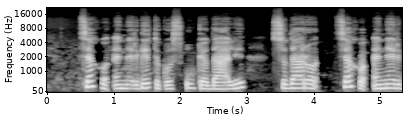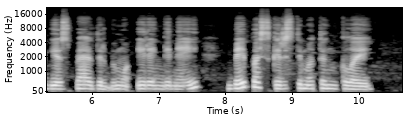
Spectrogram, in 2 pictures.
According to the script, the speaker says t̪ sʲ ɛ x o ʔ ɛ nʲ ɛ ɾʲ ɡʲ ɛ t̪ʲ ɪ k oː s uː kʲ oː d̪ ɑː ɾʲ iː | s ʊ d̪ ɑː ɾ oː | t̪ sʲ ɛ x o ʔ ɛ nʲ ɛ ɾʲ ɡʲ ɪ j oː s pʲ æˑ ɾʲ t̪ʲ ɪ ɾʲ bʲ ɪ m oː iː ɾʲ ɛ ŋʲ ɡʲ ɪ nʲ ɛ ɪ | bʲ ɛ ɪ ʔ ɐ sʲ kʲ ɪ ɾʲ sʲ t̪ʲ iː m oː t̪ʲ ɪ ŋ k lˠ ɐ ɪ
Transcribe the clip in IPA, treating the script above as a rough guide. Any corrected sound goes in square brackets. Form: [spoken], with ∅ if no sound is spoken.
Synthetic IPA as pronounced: t̪ sʲ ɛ x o ʔ ɛ nʲ ɛ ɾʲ ɡʲ ɛ t̪ʲ ɪ k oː s uː kʲ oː d̪ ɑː [lʲ] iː | s ʊ d̪ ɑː ɾ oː | t̪ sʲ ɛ x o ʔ ɛ nʲ ɛ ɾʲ ɡʲ ɪ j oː s pʲ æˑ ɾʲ [d̪ʲ] ɪ ɾʲ bʲ ɪ m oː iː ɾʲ ɛ ŋʲ ɡʲ ɪ nʲ ɛ ɪ | bʲ ɛ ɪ [p] ɐ sʲ kʲ ɪ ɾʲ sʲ t̪ʲ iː m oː t̪ʲ ɪ ŋ k lˠ ɐ ɪ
